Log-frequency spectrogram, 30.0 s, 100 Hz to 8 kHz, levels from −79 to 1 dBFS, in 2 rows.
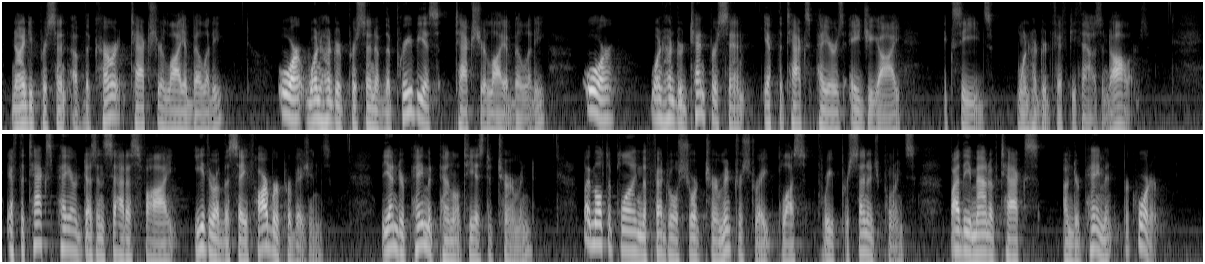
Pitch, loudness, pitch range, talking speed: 110 Hz, -27 LUFS, 90-135 Hz, 120 wpm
